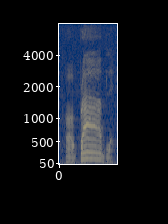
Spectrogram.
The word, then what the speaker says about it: probable: Then probable is pronounced as probable. Probable. A there is pronounced as A. So probable is probable.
